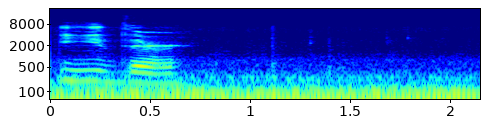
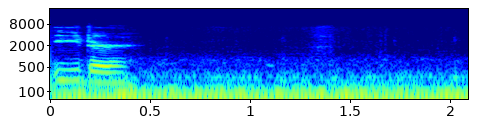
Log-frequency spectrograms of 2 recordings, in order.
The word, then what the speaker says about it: either: You need to learn how to pronounce either. Not eater.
